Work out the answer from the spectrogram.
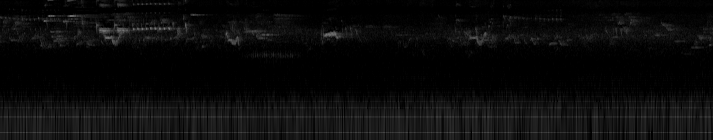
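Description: Faint songbird calls and chirps, including a quick run of repeated notes about three seconds in, over a faint steady low rumble.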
